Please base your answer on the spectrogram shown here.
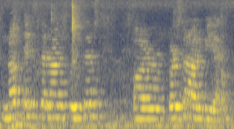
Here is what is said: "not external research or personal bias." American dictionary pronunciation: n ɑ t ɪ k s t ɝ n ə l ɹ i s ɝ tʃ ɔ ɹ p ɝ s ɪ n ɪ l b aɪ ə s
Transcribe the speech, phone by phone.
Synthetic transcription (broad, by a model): n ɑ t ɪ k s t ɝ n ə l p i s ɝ s ɔ ɹ p ɝ s ɪ n ɪ l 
